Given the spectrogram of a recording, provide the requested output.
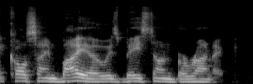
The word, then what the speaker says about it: Baranek: bio is based on baronic baronic rhymes with bionic i said i told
